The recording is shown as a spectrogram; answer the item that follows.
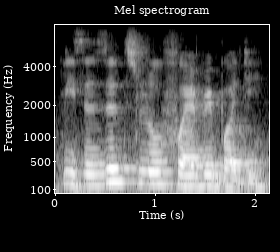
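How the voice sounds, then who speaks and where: A woman with a very low, mellow voice teaches an informal online class. She talks slowly and haltingly, often repeating herself. The sound is muffled and echoey, picked up by a computer microphone in a room. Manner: halting, repeating words and phrases. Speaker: nursing lecturer. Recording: muffled, roomy sound with faint noise.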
